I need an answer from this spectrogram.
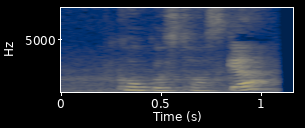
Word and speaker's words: kokostosca: pronouncing that right but in swedish we say kokostoska so i'm just going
